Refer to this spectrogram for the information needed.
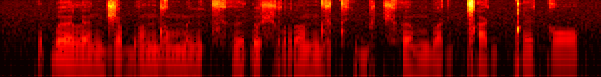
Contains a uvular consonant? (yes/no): no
